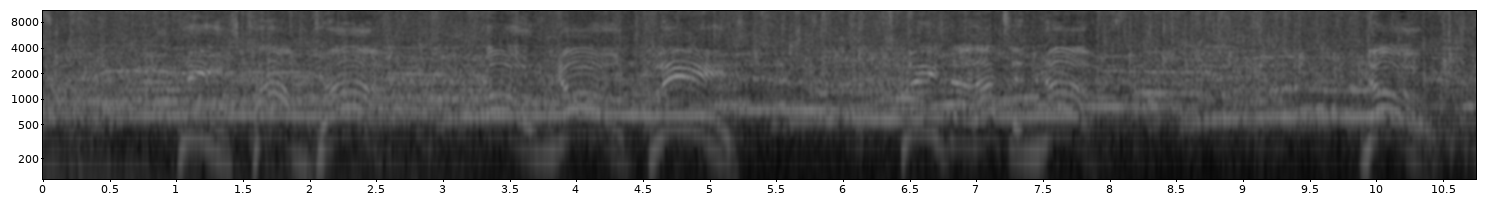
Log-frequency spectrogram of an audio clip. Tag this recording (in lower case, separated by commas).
monologue, speech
